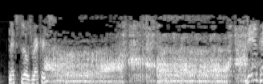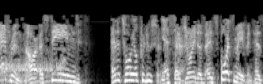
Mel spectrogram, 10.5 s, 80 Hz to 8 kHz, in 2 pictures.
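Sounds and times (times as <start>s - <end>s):
speech: 0.2s - 10.5s
dog growling and snarling: 0.8s - 6.6s.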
